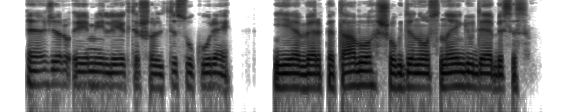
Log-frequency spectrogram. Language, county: Lithuanian, Marijampolė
